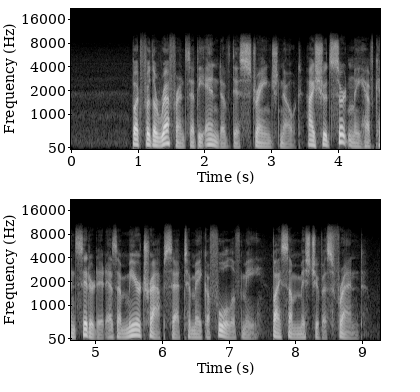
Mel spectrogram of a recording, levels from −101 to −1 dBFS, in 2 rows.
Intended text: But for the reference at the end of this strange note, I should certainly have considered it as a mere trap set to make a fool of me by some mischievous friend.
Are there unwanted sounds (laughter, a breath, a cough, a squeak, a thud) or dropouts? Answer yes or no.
no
